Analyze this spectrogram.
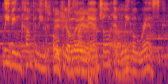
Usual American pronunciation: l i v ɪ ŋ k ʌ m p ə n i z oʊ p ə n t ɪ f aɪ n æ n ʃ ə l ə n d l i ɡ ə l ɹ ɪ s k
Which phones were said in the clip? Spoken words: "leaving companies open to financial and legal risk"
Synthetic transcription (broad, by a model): l i v ɪ ŋ k ʌ m p ə n i z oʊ ə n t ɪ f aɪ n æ n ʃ l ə n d l i ɡ l ɹ ɪ s k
